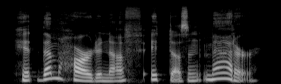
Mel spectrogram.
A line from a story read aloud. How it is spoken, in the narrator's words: he said, calmly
